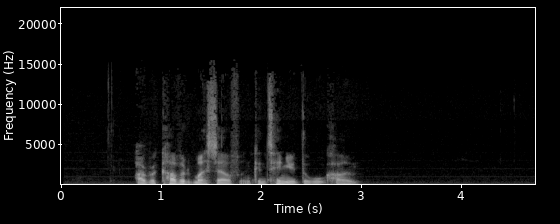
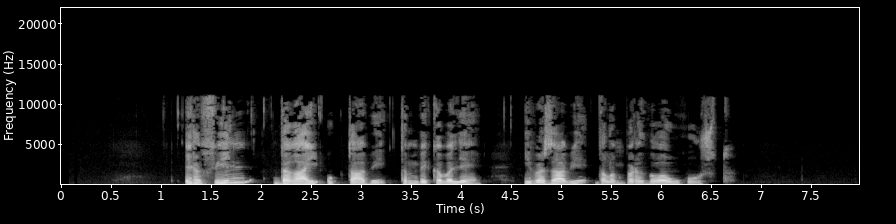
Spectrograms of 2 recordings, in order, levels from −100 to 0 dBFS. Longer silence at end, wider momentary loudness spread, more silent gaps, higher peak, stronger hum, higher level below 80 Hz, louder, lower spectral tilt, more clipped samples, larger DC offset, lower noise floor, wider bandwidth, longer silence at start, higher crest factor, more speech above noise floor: first, 1.75 s vs 1.3 s; about the same, 10 LU vs 12 LU; neither; second, -16 dBFS vs -2 dBFS; neither; about the same, -68 dBFS vs -72 dBFS; second, -39 LUFS vs -21 LUFS; about the same, -5.5 dB/octave vs -5.5 dB/octave; neither; neither; second, -75 dBFS vs -84 dBFS; first, 14.5 kHz vs 11.5 kHz; second, 0.75 s vs 1.25 s; about the same, 24 dB vs 22 dB; second, 37 dB vs 64 dB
